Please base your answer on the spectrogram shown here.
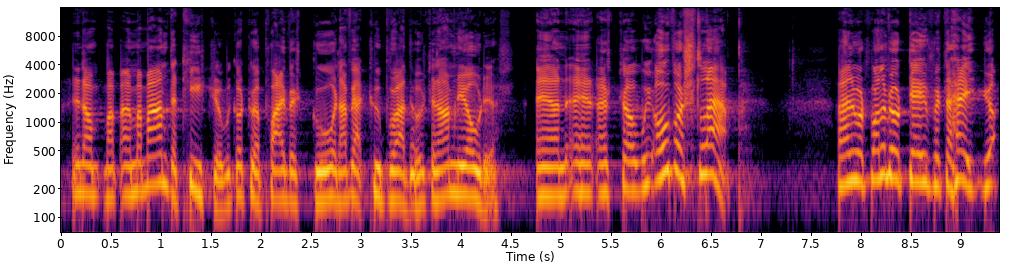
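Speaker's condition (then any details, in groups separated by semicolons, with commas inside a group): Deafness; deaf during school years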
